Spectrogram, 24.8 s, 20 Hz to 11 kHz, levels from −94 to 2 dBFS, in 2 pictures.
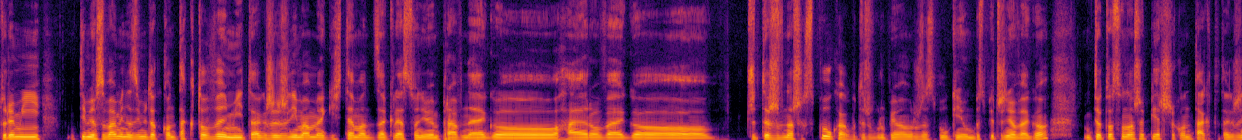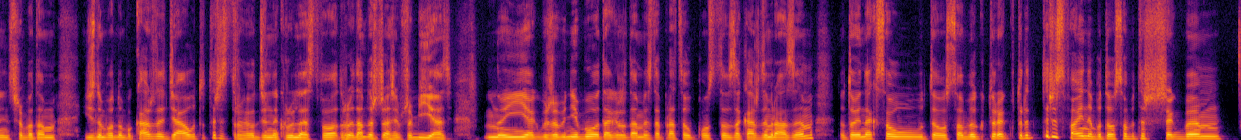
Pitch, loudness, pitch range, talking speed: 140 Hz, -18 LUFS, 130-155 Hz, 215 wpm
